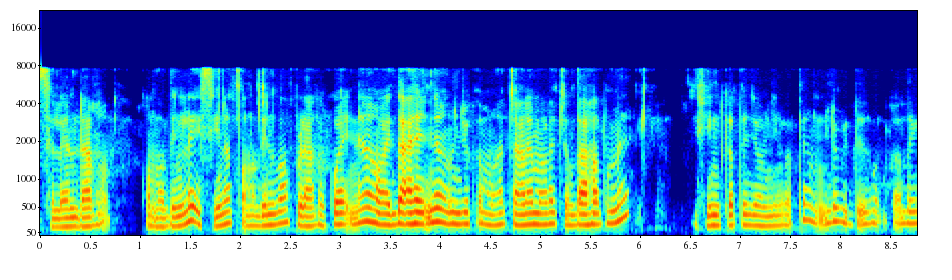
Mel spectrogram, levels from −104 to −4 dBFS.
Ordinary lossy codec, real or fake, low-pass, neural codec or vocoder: none; fake; none; codec, 16 kHz, 4.8 kbps, FACodec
